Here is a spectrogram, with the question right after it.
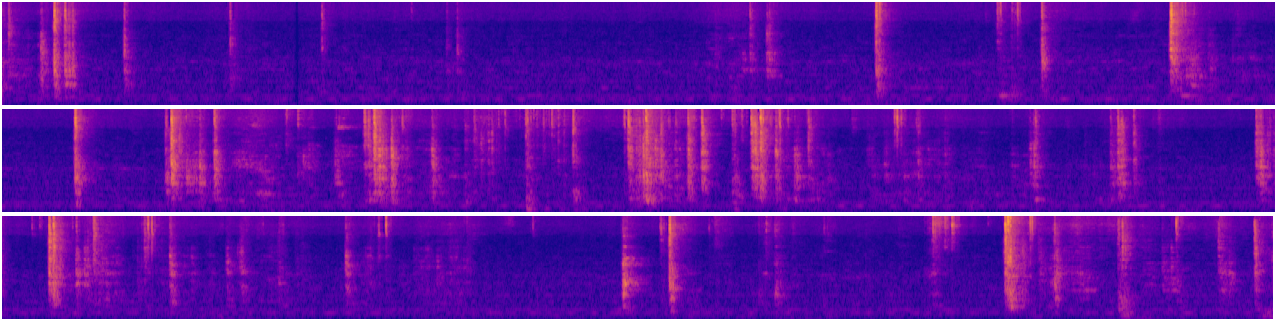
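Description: A sewing machine stitches a quilt in irregular bursts of sharp ticking and clattering over a steady mechanical hum, pausing and restarting close by.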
